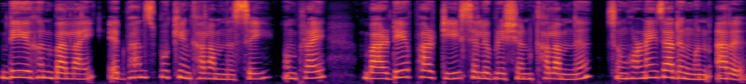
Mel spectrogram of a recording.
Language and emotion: Bodo, neutral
